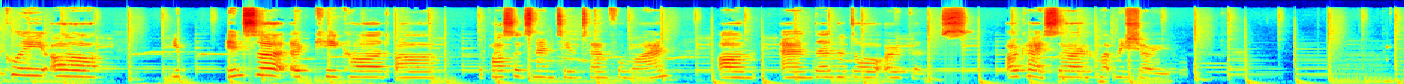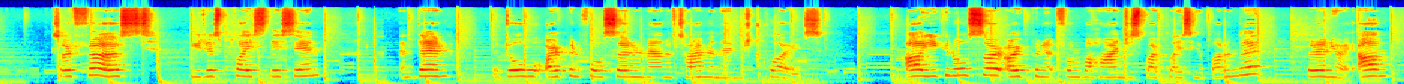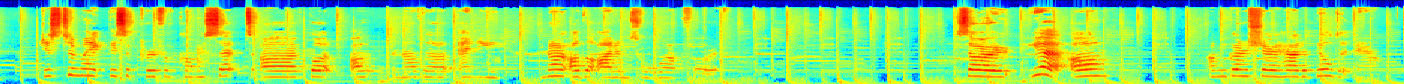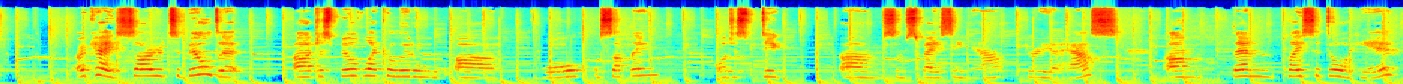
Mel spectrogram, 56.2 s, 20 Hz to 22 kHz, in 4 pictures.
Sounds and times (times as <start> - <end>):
Speech: 0.0 - 1.0, 1.7 - 11.7, 14.6 - 17.3, 18.0 - 22.3, 23.1 - 27.9, 28.5 - 35.4, 37.6 - 39.2, 40.2 - 41.9, 42.9 - 48.7, 49.3 - 56.1
Music: 0.0 - 56.1.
